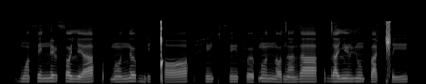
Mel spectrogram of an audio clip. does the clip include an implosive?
yes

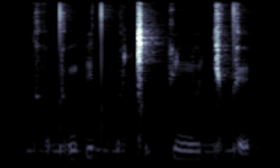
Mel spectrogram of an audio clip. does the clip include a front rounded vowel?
yes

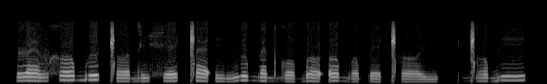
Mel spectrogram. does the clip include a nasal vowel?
no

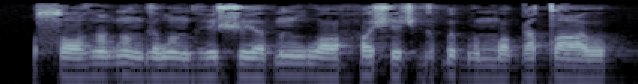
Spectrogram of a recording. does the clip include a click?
no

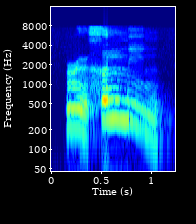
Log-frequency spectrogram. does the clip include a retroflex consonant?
yes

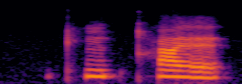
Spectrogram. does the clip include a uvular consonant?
yes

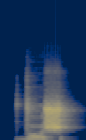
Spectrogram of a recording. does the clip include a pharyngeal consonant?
no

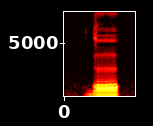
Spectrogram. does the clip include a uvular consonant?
no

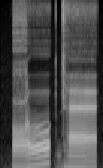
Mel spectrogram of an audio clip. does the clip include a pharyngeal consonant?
yes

